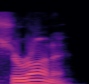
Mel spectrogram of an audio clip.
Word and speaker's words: Shira: people that don't know my wife's name is Shira uhuh and I always say you know like piranha but it's so she's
